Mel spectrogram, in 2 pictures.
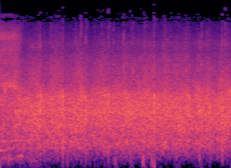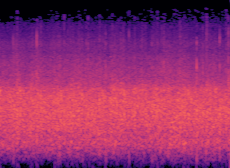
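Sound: audience applauding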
